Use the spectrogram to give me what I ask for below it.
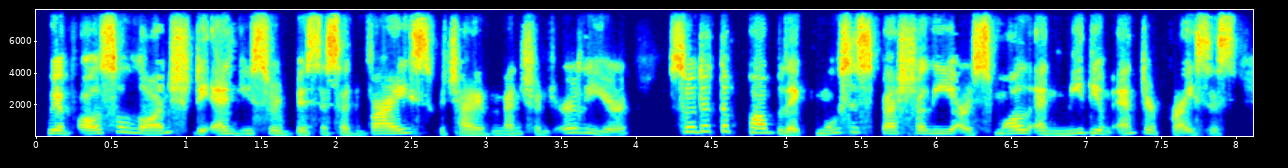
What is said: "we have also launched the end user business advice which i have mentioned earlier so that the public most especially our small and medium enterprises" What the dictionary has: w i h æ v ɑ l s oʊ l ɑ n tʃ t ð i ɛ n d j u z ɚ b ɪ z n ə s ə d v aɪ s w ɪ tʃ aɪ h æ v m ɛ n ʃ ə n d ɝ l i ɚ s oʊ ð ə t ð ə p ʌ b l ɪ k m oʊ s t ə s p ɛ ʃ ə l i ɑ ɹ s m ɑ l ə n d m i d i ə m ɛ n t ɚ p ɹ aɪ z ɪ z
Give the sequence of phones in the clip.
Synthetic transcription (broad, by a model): w i h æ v ɑ l s oʊ l ɑ n tʃ t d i ɛ n d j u s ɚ b ɪ s n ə s ə d v aɪ s w ɪ tʃ aɪ h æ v m ɛ n ʃ ə n d ɝ l i ɚ s oʊ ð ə t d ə p ʌ b l ɪ k m oʊ s t ə s p ɛ ʃ ə l i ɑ ɹ s m ɑ l ə n d m i d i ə m ɛ n t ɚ p ɹ aɪ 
